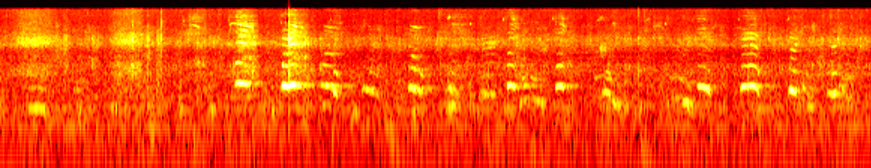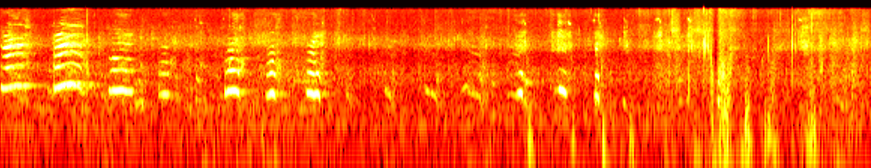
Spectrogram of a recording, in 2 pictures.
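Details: Four-week-old Great Dane puppies whimpering and yipping, a steady stream of high, squeaky, downward-sliding cries overlapping one another, with a brief burst of rustling handling noise near the end.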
